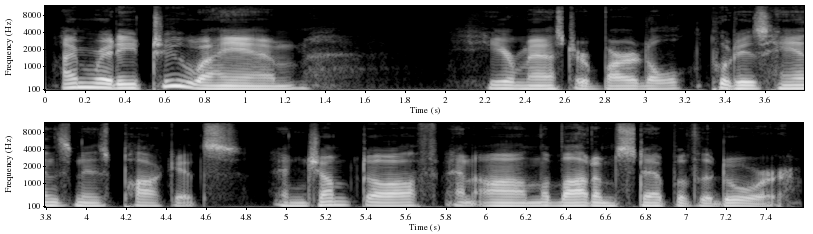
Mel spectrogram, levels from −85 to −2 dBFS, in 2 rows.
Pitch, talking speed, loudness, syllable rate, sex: 125 Hz, 200 wpm, -17 LUFS, 4.9 syllables/s, male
